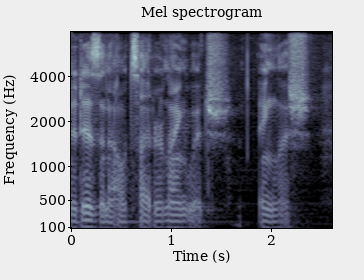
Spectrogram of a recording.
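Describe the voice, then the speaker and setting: Speaking in an Arabic accent, a man with a very deep, low voice talks at a fairly slow pace in a monotone, flat intonation. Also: very clean recording, silent background. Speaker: poet. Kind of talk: interview. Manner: hesitant, many filler words.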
